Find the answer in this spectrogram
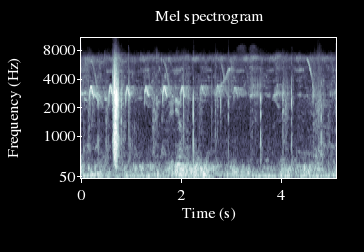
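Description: A bird repeating a short chirp about three times a second, over a low outdoor rustle, with one sharp click just under a second in.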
